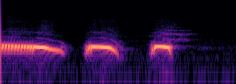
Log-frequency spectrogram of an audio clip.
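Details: Spotted dove luring call in the 'giọng thổ' style: one long, slightly falling coo followed by two shorter, arched coos, evenly spaced, clean and close with no other sounds.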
